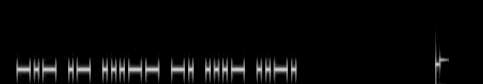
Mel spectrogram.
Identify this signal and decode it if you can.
Morse code, heard as a keyed tone, about 28 wpm, 700 Hz. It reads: KA3NVF
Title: USA Call Signs - 6 Characters - 3x Character Spacing - 28wpm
